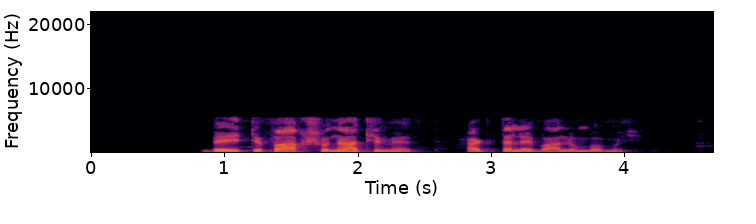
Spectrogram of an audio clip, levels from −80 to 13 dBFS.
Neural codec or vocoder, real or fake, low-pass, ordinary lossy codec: none; real; 5.4 kHz; AAC, 48 kbps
